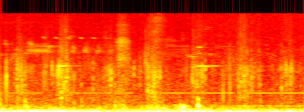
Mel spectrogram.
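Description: Footsteps walking outdoors toward wetlands, a faint, steady series of crunching steps over a low rumble of background noise.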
